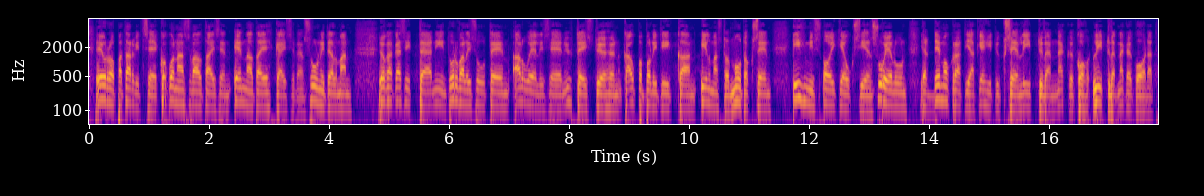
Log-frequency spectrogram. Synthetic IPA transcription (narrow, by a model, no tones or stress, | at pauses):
ʔe̞uroːpːɑt̪ɑrʋit̪seːkokonɑisʋɑlt̪ɑisenenːɑlt̪ɑehkæiseʋæ̰nsuːnːit̪elmɑnjokɑkæsit̪ːæːniːnt̪urʋɑlːˑisuːt̪eːnʔɑlueːlːiseːnyht̪eist̪yøhønkɑupːɑpolit̪iːkːɑːnilmɑst̪ommuːt̪okseːnihmisoike̞uksiensuojeluːnjɑ̰demokrɑt̪iɑkehit̪ykseːnliːt̪ːyʋænːækøkoliːt̪ːyʋæt̪nækøkohdɑt̪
